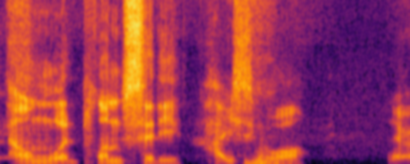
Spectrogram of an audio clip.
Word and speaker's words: Elmwood/Plum City: It's pronounced Elmwood, Plum City.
